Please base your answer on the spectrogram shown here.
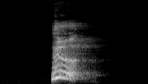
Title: bad hiccups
